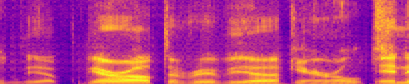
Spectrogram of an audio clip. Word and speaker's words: Geralt: So, we've got Geralt.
